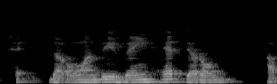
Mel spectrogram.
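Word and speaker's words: ἕτερον: Aqui no caso é hetteron, a pronúncia termina com omiclon ni. Héteron, esse aqui tá se referindo a outro.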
